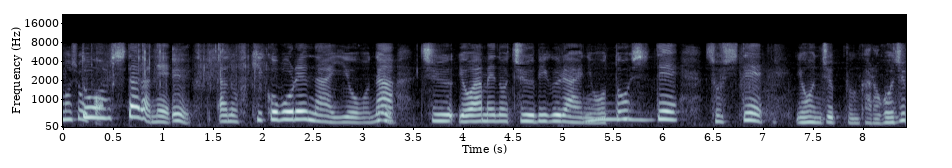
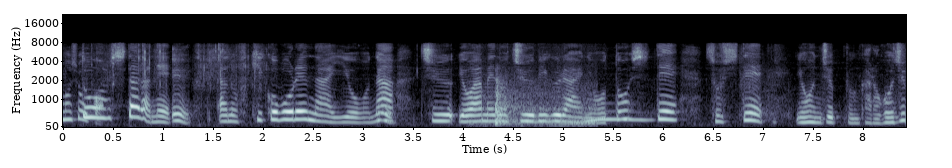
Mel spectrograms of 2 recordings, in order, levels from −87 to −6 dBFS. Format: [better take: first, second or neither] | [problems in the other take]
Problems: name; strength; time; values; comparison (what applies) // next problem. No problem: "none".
first | background sound (Fireworks); 8 dB below the speech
